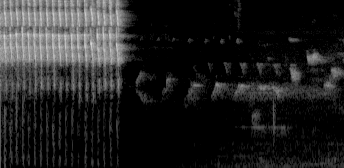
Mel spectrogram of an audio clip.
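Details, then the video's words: Cililin singing for birds to learn from: a fast, high, buzzy trill of evenly spaced pulses lasting about two seconds, then quieter scattered chirps and faint background sounds. "SUARA BURUNG CILILIN untuk masteran || FULL DURASI & TEMBAKAN RAPAT"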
